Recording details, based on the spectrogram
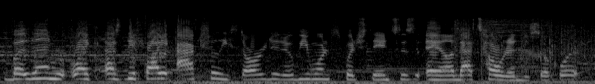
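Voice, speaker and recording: Over music in the background, a woman with a fairly high pitch and fairly even intonation keeps a moderate pace with hardly any pauses. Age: 20s. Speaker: gaming streamer. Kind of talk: casual chat. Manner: halting, many fillers.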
